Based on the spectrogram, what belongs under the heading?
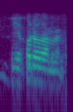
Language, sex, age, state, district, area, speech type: Assamese, male, 18-30, Assam, Kamrup Metropolitan, urban, conversation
